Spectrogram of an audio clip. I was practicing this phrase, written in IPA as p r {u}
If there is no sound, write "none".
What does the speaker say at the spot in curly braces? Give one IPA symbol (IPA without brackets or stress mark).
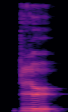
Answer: y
